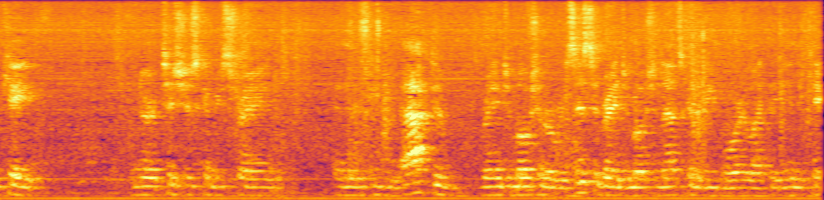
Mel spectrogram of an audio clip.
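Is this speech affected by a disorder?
No.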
